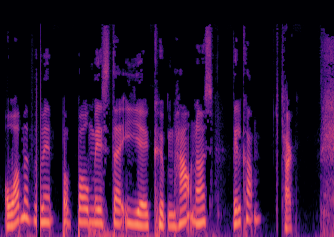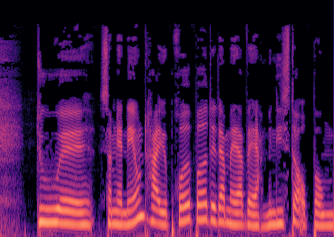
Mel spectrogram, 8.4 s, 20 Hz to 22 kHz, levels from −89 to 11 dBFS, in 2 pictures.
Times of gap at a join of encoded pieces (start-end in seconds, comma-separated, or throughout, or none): 0.46-0.51, 3.48-3.53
